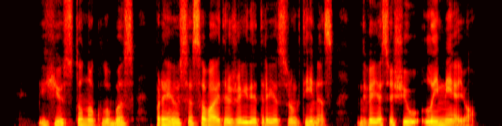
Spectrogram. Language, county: Lithuanian, Alytus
